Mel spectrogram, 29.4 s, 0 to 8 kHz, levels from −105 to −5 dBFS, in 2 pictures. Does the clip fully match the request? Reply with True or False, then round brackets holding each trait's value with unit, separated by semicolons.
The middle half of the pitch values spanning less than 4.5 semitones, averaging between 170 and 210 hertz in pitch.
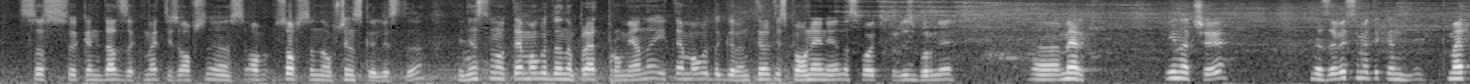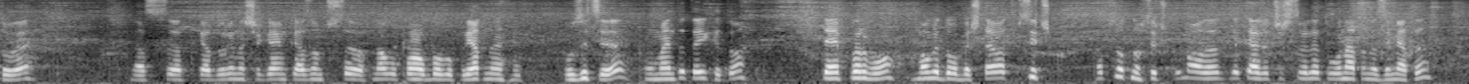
True (3.5 semitones; 185 Hz)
